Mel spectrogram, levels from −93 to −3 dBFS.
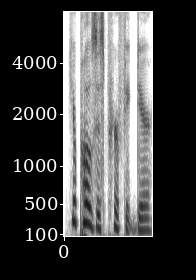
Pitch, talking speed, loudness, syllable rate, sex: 185 Hz, 225 wpm, -20 LUFS, 5.1 syllables/s, female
